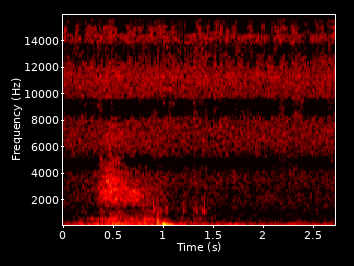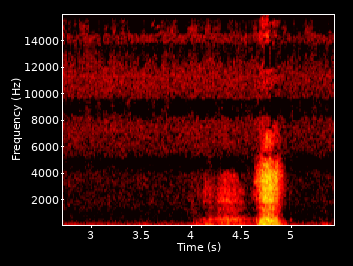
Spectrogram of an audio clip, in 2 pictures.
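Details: A short breathy cough, a pause, then a couple more quick harsh coughs from a girl: repeated coughing.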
